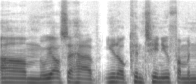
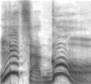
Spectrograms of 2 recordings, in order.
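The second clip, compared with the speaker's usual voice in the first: high-pitched video-game hero voice; 7 semitones higher, 3 dB louder than usual. Showing how the Mario voice sounds: Mario voice. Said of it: "learn how to sound like that guy".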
